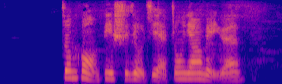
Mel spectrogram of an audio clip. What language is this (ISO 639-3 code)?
zho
